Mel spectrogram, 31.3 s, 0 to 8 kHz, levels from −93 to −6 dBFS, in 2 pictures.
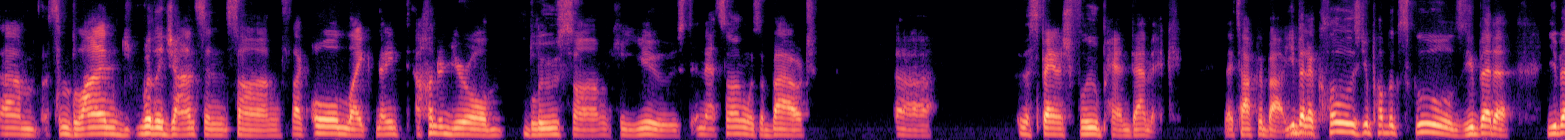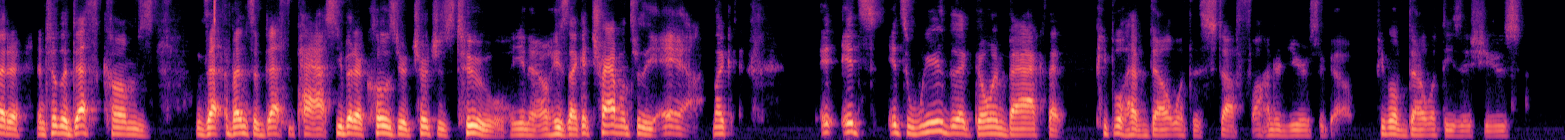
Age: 20-39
